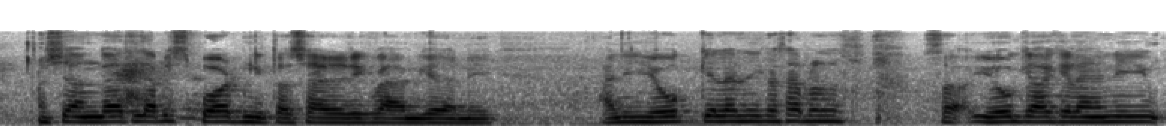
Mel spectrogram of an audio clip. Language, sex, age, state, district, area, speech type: Marathi, male, 18-30, Maharashtra, Yavatmal, rural, spontaneous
